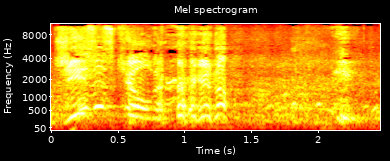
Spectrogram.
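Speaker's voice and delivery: normal talking voice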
